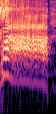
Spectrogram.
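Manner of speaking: imitated kid's wail; long comic bawl; mock child scream.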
